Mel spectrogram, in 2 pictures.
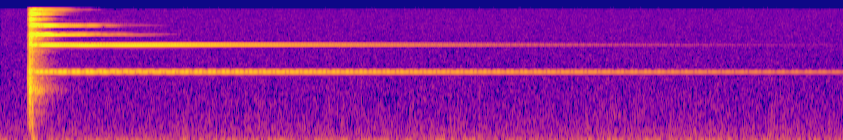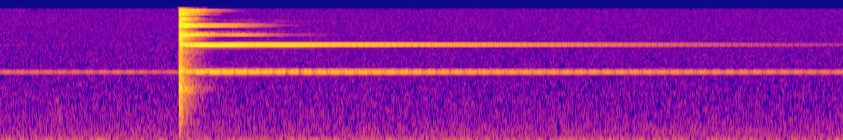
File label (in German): zimbeln tibet klein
